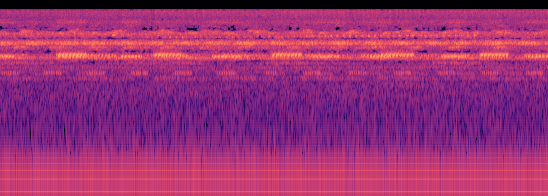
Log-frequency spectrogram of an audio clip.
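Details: Evening in a park with many crickets calling together: continuous shrill trilling layered with short rhythmic chirps, some pulses swelling louder every second or so, faint low rumble underneath.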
